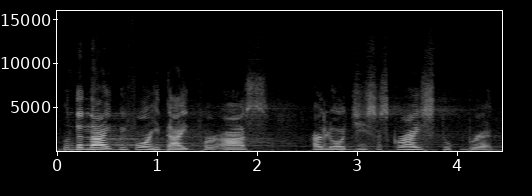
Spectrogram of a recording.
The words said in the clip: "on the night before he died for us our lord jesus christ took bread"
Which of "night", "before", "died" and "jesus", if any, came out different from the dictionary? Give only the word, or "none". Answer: jesus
